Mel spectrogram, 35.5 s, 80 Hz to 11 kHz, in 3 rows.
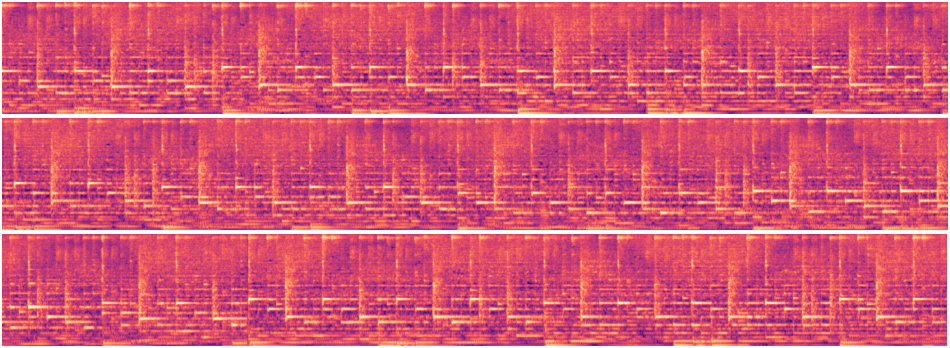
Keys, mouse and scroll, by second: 5.9 click, 7.5 click, 12.8 `, 13.3 3, 17.7 3, 17.9 click, 18.2-22.1 right drag, 22.1 3, 22.7 Return, 25.6 click, 29.7 3, 31.1 Return.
